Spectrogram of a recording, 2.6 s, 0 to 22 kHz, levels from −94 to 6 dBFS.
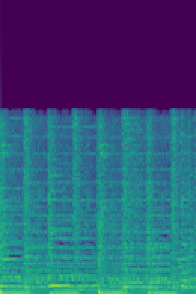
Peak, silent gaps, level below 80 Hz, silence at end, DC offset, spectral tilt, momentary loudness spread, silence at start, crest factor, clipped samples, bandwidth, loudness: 0 dBFS; none; -22 dBFS; 0 s; under 0.1%; -4.5 dB/octave; 3 LU; 0 s; 16 dB; under 0.1%; 14 kHz; -17 LUFS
